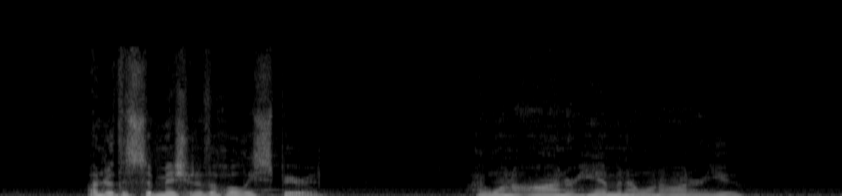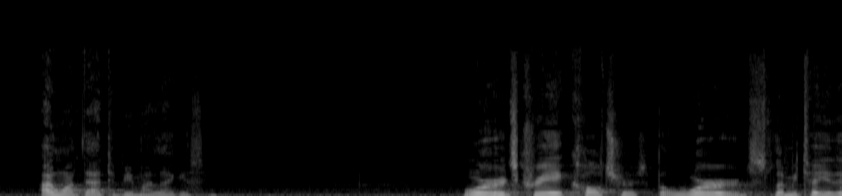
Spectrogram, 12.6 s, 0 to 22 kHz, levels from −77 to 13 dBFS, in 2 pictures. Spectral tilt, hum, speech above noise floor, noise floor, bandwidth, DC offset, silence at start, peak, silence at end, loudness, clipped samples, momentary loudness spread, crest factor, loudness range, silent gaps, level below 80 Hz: -6.5 dB/octave; none; 31 dB; -63 dBFS; 16.5 kHz; under 0.1%; 0.65 s; -12 dBFS; 0 s; -34 LUFS; under 0.1%; 13 LU; 22 dB; 7 LU; none; -66 dBFS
